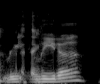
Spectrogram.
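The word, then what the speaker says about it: Leida: Is that how you pronounce it, Lydia? Leda, Leda, Leda.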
